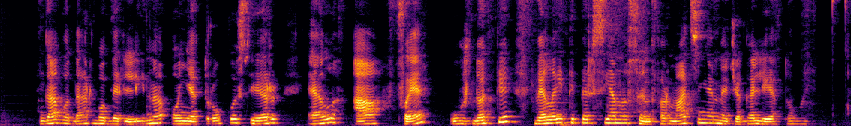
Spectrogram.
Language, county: Lithuanian, Panevėžys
